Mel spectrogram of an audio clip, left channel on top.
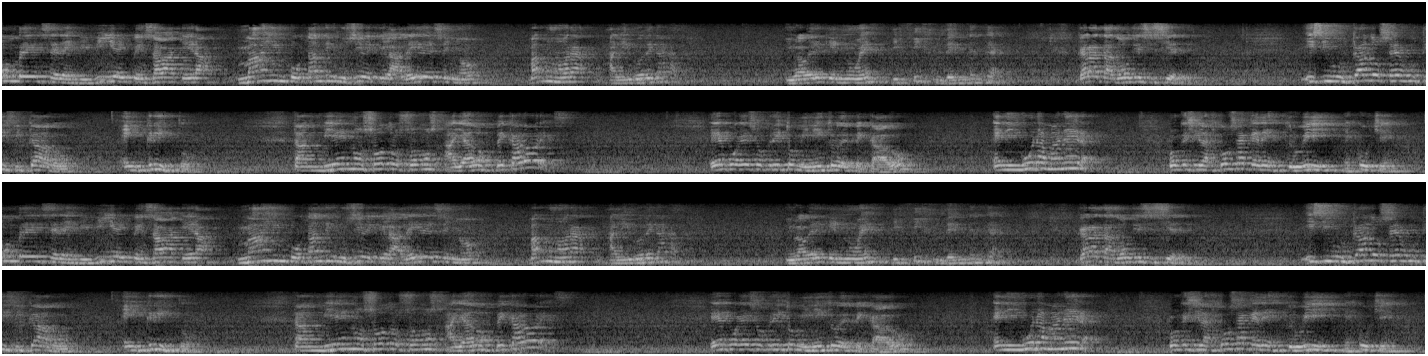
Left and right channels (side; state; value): both; normal; correlation 0.59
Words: se desvivía y pensaba que era más importante inclusive que la ley del Señor. Vamos ahora al libro de Gálatas y va a ver que no es difícil de entender. Gálatas 2:17. Y si buscando ser justificados en Cristo, también nosotros somos hallados pecadores. ¿Es por eso Cristo ministro de pecado? En ninguna manera. Porque si las cosas que destruí, escuchen,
